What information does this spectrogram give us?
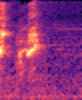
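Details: A pet Quaker (monk) parakeet, angry at its least favourite toy, a squeaking pink elephant it wants to fight, gives a few quick, harsh, scratchy squawks in rapid succession.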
